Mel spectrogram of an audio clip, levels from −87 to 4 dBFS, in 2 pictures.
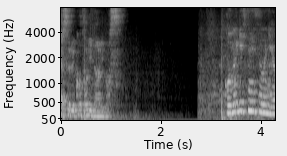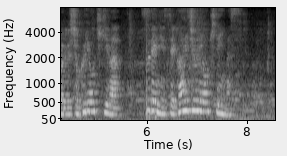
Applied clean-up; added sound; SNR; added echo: none; Fireworks; 19 dB; reverberation time 0.3 s.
